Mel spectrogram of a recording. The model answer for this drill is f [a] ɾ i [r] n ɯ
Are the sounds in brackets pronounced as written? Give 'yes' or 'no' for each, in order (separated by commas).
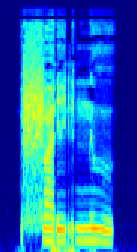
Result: yes, yes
